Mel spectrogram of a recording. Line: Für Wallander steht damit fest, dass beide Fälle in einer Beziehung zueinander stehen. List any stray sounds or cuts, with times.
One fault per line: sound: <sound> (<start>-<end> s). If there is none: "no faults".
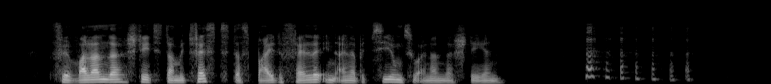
sound: laugh (5.8-7.0 s)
